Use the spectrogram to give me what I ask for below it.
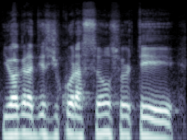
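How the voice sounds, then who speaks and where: A man's voice: a little high, fairly even intonation, very fast, a little mellow, clean tone. A man from Paraná hosting a church podcast, rambling and repeating words, respectful toward his guest. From Paraná, Brazil. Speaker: podcast host.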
